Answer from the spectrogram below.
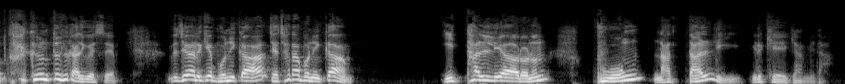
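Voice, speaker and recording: A man from Korea preaching a sermon as pastor, lively and humorous with frequent asides to the congregation, recorded on an old cassette tape. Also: on the high side.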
